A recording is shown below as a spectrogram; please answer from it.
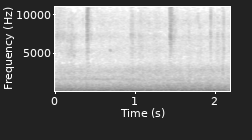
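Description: Steady low rumble of wind on the phone's microphone, with faint high ticks roughly every half second.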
